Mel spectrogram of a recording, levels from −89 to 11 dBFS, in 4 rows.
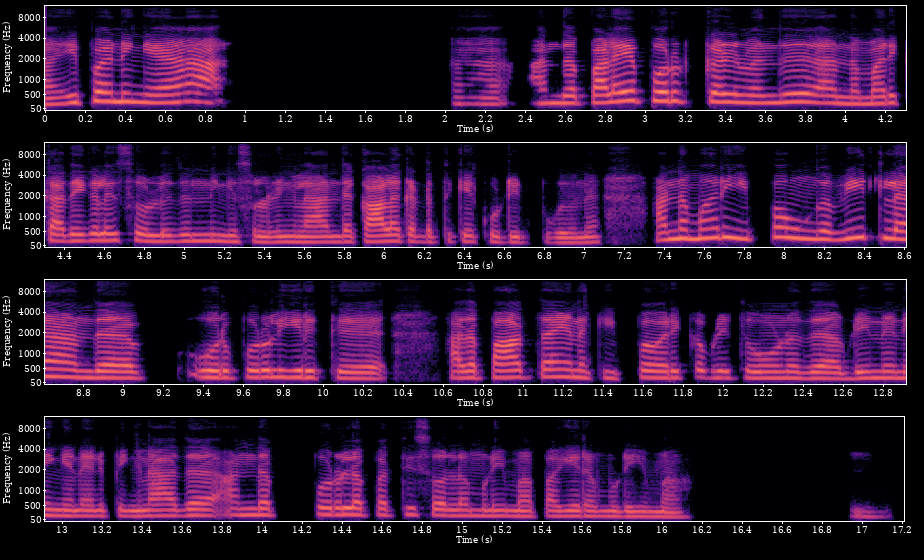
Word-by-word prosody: இப்போ 295 +5 +3
நீங்க 265 -3 +2 1.5
ஆ - - -11 0.4
அந்த 235 +1 0
பழைய 280 +5 +7
பொருட்கள் 285 -2 +3
வந்து 240 +2 -1 0.2
அந்த 215 -2 -2
மாரி 220 +2 0
கதைகளை 210 +2 +1
சொல்லுதுன்னு 200 0 -2
நீங்க 190 -2 -3
சொல்றீங்களா? 170 0 -1
அந்த 180 - -2
காலகட்டத்துக்கே 190 -1 +1
கூட்டிட்டு 165 -3 -5
போகுதுன்னு. 155 +1 -4 0.3
அந்த 270 +4 +4
மாரி 305 +3 +3
இப்போ 330 +5 -3
உங்க 265 -1 +1
வீட்ல 305 -3 +3 0.2
அந்த 215 -1 +3 0.5
ஒரு 215 - +3
பொருள் 230 +1 +2
இருக்கு. 215 -3 0 0.5
அத 210 - +3
பார்த்தா 225 +2 +4
எனக்கு 215 -2 -4
இப்போ 220 +6 -2
வரைக்கும் 210 +2 -2
அப்படி 210 0 -3
தோணுது 200 -1 -1
அப்படின்னு 200 +2 -2
நீங்க 180 -2 -2
நினைப்பீங்களா? 175 +1 -3
அத 195 - -3 0.2
அந்த 205 0 -1 0.3
பொருள 215 -1 +2
பத்தி 210 +2 -8
சொல்ல 185 -1 -2
முடியுமா 175 -1 -3
பகிர 170 0 -3
முடியுமா? 155 -2 -4 0.9
ம். 150 - -15
205 Hz, 155 wpm, -22 LUFS, 180-230 Hz, 1.5 s, பழைய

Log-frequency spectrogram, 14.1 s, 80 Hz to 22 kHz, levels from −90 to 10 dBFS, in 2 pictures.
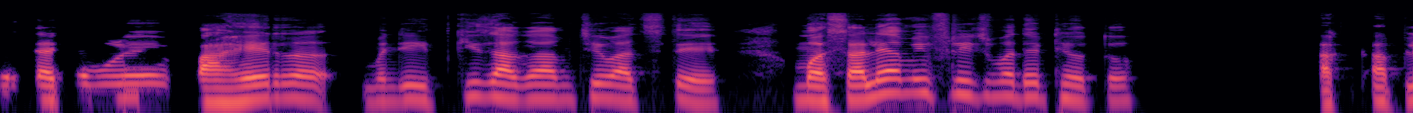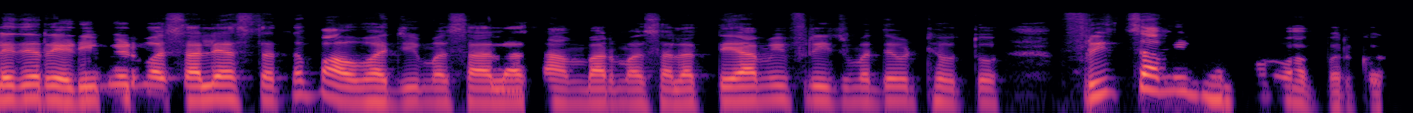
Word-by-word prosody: तर 475 - -5
त्याच्यामुळे 170 +2 0 0.2
बाहेर 145 +5 +5 0.4
म्हणजे 145 +3 -7
इतकी 180 +4 -10
जागा 170 -2 +3
आमची 160 +1 -4
वाचते. 150 -3 -2 0.5
मसाले 160 +5 +5
आम्ही 220 0 +2
फ्रीजमध्ये 190 -2 -4
ठेवतो. 150 -2 -6 1.0
आप - - +1 0.2
आपले 155 +2 +2
जे 165 +1 +4
रेडीमेड 155 +2 +2
मसाले 155 +1 +4
असतात 155 -1 0
ना, 195 - -3
पावभाजी 140 -1 +3
मसाला, 135 0 0
सांबार 135 -2 -2
मसाला 130 +1 -2
ते 145 - +2
आम्ही 155 +1 -6
फ्रीजमध्ये 145 -1 -5
ठेवतो. 135 -1 -7 0.4
फ्रीजचा 215 +9 +3
आम्ही 240 -1 +1
भरपूर 160 - -8
वापर - - -9
करतो. - - -13
155 Hz, 135 wpm, -26 LUFS, 140-170 Hz, 1.0 s, बाहेर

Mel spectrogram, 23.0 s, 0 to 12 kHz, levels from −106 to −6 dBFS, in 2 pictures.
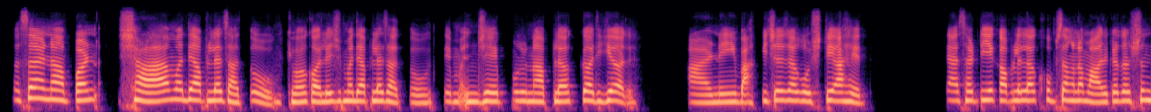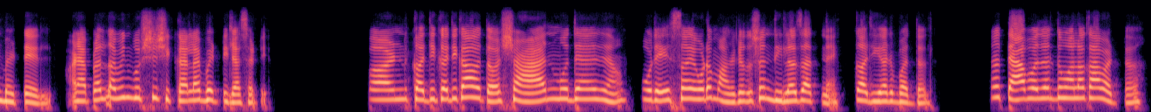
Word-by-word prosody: कसं 265 +5 +1
आहे 310 - +3
ना 280 -1 +2
आपण 255 +2 +2 0.3
शाळामध्ये 260 +2 +3
आपल्या 255 -1 +2
जातो 230 0 -1 0.3
किंवा 215 -1 +2
कॉलेजमध्ये 235 +2 +2
आपल्या 240 +1 +1
जातो, 200 -3 -3
ते 225 +1 -9
म्हणजे 220 +1 +1
पूर्ण 240 -1 -1
आपलं 225 +1 +1
करियर 240 -2 +1 0.7
आणि 210 +2 0
बाकीच्या 230 +5 -1
ज्या 255 -1 +1
गोष्टी 240 +2 -1
आहेत 230 -5 +1 0.8
त्यासाठी 250 +1 -1
एक 255 -1 0
आपल्याला 250 +1 +1
खूप 265 -3 -5
चांगलं 250 -2 +1
मार्गदर्शन 235 +3 +1
भेटेल 215 -5 0 0.2
आणि 240 - 0
आपल्याला 265 +6 0
नवीन 325 +2 0
गोष्टी 315 0 -1
शिकायला 255 -3 0
भेटतील 240 -4 0
यासाठी. 205 0 -3 1.0
पण 275 +1 0
कधी-कधी 285 +1 +1
काय 330 +1 +4
होतं, 235 -8 +2
शाळांमध्ये 285 +4 +1
ना 220 -4 -1 0.2
पुरेसं 265 +1 +1
एवढं 290 +1 +2
मार्गदर्शन 235 +4 -1
दिलं 240 -1 +3
जात 240 -2 0
नाही 200 +1 -4 0.2
करियरबद्दल. 230 -6 0 0.6
तर 330 - -1
त्याबद्दल 295 +2 +2
तुम्हाला 315 0 +2
काय 310 -1 +3
वाटतं? 210 -6 -3
245 Hz, 140 wpm, -24 LUFS, 225-275 Hz, 1.0 s, काय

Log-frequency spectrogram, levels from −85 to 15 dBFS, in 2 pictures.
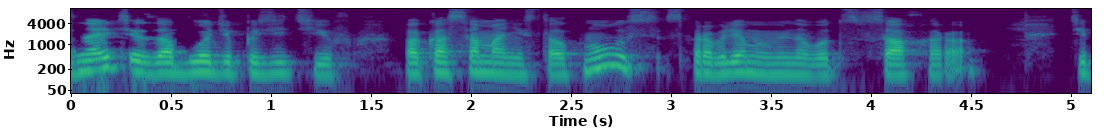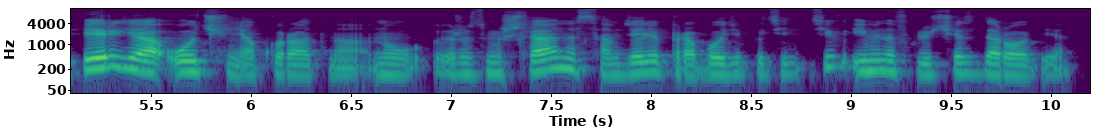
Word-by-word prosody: знаете, 185 +2 +2
за 155 0 +5
бодипозитив. 155 -3 -3 0.2
Пока 155 +2 +2
сама 160 -1 0
не 145 - -6
столкнулась 210 - -2
с - - -19
проблемами, 155 -1 -1
на 145 -1 -4
вот, 140 +1 -6
сахара. 140 +5 -2 0.4
Теперь 205 +9 +7
я 185 -6 +8
очень 175 0 0
аккуратно, 135 -2 -4
ну, 145 -1 -7
размышляю, 155 +6 0
на 210 - 0
самом 145 -7 -8
деле, 160 +3 +1
про 135 -5 -3
бодипозитив 145 +8 -6
именно 175 0 -1
в 170 - -18
ключе 145 0 -5
здоровья. 145 -3 -1
155 Hz, 160 wpm, -25 LUFS, 145-175 Hz, 0.4 s, я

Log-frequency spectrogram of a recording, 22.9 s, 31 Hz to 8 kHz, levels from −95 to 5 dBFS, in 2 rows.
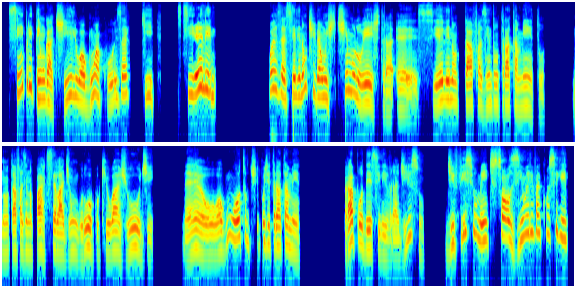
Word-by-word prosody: sempre 275 +6 0
tem 175 - +2
um 175 0 +2
gatilho, 170 +5 +1
alguma 175 +7 +3
coisa 180 +9 -2 0.3
que 190 +2 -7 0.6
se 210 -1 -4
ele 235 -3 +7 1.1
Pois 250 -3 +1
é, 195 - +4
se 175 - -6
ele 195 0 +5
não 220 +7 +1
tiver 210 -8 +2
estímulo 215 -1 -1
extra, 145 -6 0
eh, 125 0 -3
se 145 - -11
ele 170 +3 +4
não 170 -2 -1
tá 150 0 +5
fazendo 150 0 -5
um - - -4
tratamento, 140 -1 -3 0.5
não 125 0 -7
tá 130 +1 +2
fazendo 130 -1 -5
parte, 135 0 +1
sei 140 - -1
lá, 125 -1 +5
de 120 +1 -7
um 130 - -5
grupo 145 +1 -1
que - - -13
o 125 +3 +1
ajude, 130 - -2 0.6
né, 130 +5 -1
ou 120 0 0
algum 175 - -2
outro 210 0 +4
tipo 185 +3 -6
de 170 -1 -4
tratamento 160 - 0 0.9
pra 195 - +8
poder 160 -8 -1
se 130 - -10
livrar 105 -4 -6
disso, 195 - -9 0.4
dificilmente 195 - -1
sozinho 210 - +2
ele 265 0 -1
vai 260 0 -1
conseguir 240 -5 -4
160 Hz, 140 wpm, -23 LUFS, 135-205 Hz, 1.1 s, pra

